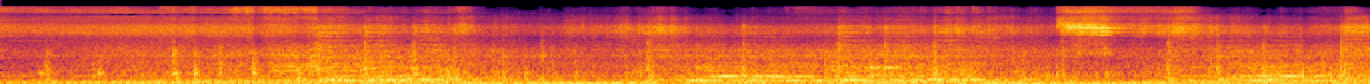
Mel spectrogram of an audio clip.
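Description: Train wheels clatter and squeal over the rails close by.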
